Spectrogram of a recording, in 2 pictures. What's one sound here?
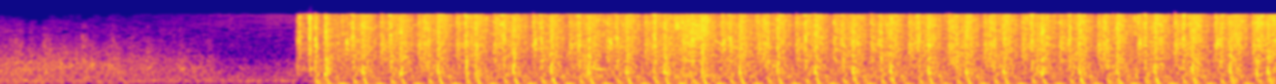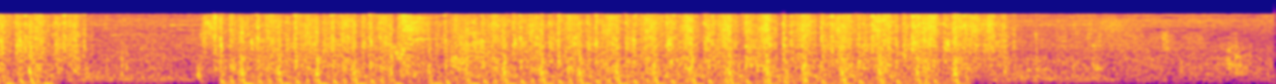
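A heavy machine gun fires in long, rapid bursts close by.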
